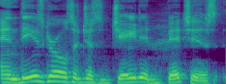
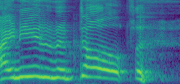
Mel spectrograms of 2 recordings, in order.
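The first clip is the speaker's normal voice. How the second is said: put-on screaming, pitched higher. Acting out a frightened character crying for help: imitating someone screaming. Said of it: "Jason just running around screaming".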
